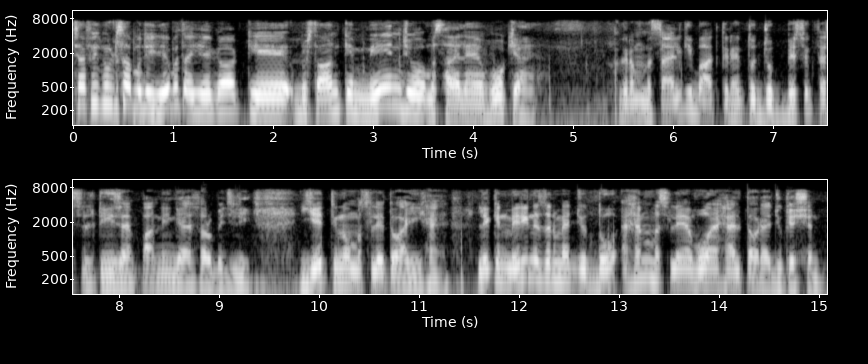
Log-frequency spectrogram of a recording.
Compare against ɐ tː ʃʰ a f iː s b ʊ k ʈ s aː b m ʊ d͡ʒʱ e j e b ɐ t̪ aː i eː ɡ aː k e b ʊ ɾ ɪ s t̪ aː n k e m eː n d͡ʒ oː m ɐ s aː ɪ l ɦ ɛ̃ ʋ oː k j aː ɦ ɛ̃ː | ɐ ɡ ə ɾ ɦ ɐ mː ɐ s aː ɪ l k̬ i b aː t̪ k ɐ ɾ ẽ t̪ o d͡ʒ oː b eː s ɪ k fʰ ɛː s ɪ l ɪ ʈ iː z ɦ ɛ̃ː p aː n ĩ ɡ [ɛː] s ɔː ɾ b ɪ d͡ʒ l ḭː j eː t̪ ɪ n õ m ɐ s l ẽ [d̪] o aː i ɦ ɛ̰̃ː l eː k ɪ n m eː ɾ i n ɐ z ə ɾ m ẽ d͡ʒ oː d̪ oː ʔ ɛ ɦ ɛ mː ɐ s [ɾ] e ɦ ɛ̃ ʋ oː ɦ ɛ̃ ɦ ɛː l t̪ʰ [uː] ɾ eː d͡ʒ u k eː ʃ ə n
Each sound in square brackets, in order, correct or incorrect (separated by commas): correct, incorrect, incorrect, incorrect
